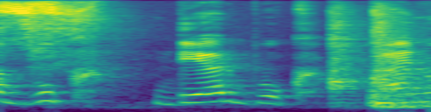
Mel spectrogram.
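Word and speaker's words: Buch: ख की यानी कि बी यू सी एच है ये होगा book dear book N ओ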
